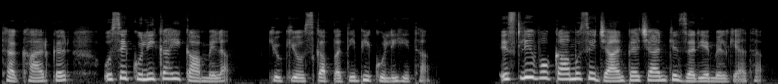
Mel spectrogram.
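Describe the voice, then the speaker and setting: A woman's voice: on the low side, very animated, moderate pace, darkish tone. A woman narrating a scripted moral bedtime story as a storyteller.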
